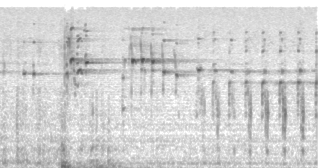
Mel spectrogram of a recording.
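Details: Bald eagle calling before landing, picked up by a camera: a loud thump, then a run of faint, high, thin piping notes repeated rapidly over the following seconds, with a low background rumble.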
